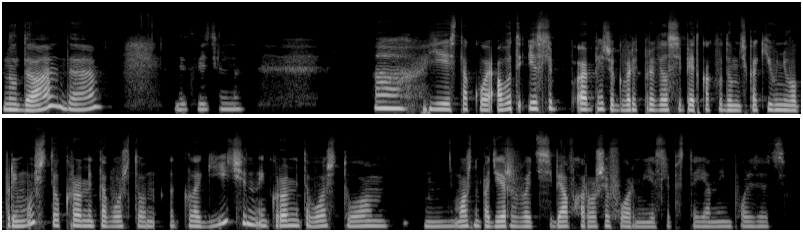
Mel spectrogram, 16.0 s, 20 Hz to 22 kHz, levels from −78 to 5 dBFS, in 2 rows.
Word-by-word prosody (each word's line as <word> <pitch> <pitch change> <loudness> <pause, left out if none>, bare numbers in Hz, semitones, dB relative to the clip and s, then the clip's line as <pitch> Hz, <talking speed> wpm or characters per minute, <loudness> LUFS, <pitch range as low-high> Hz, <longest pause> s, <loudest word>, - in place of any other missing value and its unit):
Ну 195 -1 +4
да, 180 - +5
да, 220 +3 +1 0.7
действительно. 200 +1 -8 1.3
Ах, 235 -1 +3
есть 205 -2 +1
такое. 200 -2 +2
А 175 - +5
вот 215 +2 +2
если 225 0 +2 0.2
опять 205 +1 +4
же 185 - +2
говорить 180 +1 +1
про 185 - +1
велосипед. 180 0 +2
Как 185 -1 -4
вы 185 - -3
думаете, 170 -1 0
какие 180 +2 -1
у 180 - +2
него 170 -1 +2
преимущества, 190 - 0
кроме 185 -2 +1
того, 170 -1 -2
что 175 0 -5
он 165 0 -5
экологичен 190 - -1
и 185 - -1
кроме 185 +2 +1
того, 175 0 -1
что, 170 -2 -2
м, 180 -1 -4 0.4
можно 170 +2 -2
поддерживать 170 -1 0
себя 170 0 +1
в - - -16
хорошей 170 +1 +1
форме, 155 -2 -5
если 155 +1 -8
постоянно 165 0 -9
им 165 - -8
пользоваться. 165 0 -9
180 Hz, 160 wpm, -25 LUFS, 170-195 Hz, 1.3 s, да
